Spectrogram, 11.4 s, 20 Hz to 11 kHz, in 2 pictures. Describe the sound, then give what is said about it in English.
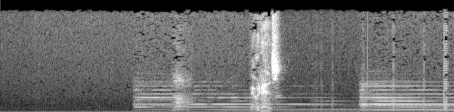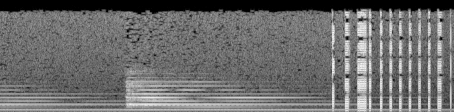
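Church bells toll three times at slow, even intervals, each strike ringing out and sustaining, then a quick flurry of rapid chimes near the end, on an RTE1 television broadcast. A person speaks briefly over the bells. “This is going to be so out of place if they do ring church bells in a minute after having an ad for Ashton Kutcher, Brittany Murphy movie.”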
